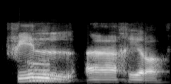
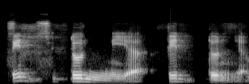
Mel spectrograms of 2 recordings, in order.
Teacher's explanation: Lamnya hilang. Jadi masuk ke huruf dal langsung ya. Dan tandanya biasanya bertasydid ya. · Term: syamsiyah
